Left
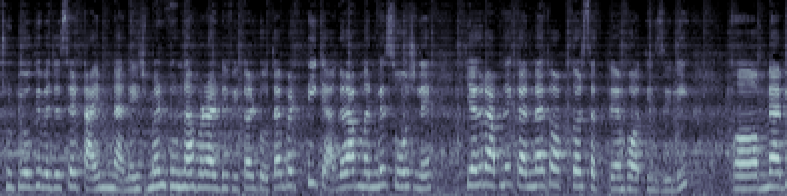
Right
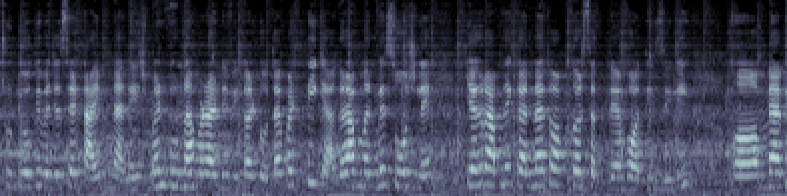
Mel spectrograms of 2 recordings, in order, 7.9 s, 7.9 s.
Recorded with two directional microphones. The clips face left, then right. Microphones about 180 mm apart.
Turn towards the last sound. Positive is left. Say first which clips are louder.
# left 2 dB
turn(degrees=5)  # may be behind; listen again after turning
